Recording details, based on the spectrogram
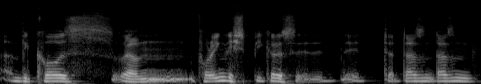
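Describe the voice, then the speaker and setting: Slow, creaky man musing. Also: fairly high pitch, dark tone. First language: Czech. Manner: hesitant, musing, many ums and restarts. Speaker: let's play host. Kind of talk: gameplay commentary.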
